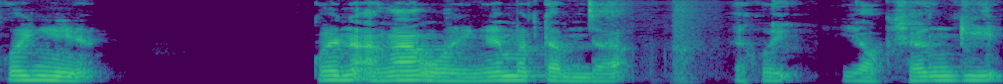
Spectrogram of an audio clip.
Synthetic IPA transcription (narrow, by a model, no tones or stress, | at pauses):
kʷiŋĩ | kʷenã̰ʔaŋãŋõɾiŋẽmãt̪amnd̪aʔ | ekʷi | jokʃaŋɡi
